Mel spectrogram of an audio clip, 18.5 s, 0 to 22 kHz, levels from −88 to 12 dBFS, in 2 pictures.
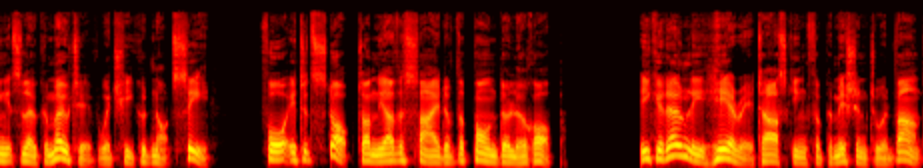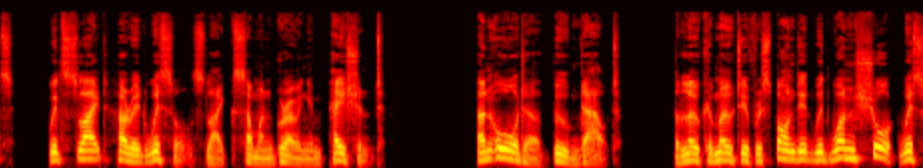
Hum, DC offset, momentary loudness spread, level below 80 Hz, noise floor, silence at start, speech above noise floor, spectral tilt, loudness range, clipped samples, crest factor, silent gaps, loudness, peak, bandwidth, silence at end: none; under 0.1%; 10 LU; -58 dBFS; under -90 dBFS; 0 s; over 67 dB; -5.5 dB/octave; 3 LU; under 0.1%; 20 dB; 6.35-6.39 s, 13.30-13.34 s; -23 LUFS; -4 dBFS; 17 kHz; 0 s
